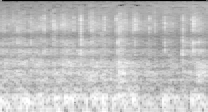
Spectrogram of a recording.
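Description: Many legislators thumping their desks together in the assembly chamber: a dense, irregular patter of low thuds, the usual sign of approval for the speech.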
